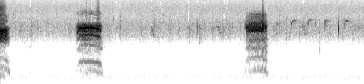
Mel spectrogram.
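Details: Eurasian jays squabbling over food in woodland; two loud, harsh, grating screeches about three seconds apart, each roughly a third of a second long, with quiet rustling between.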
